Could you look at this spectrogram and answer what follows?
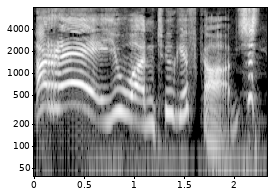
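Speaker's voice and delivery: high, hammed-up British cheer; British accent. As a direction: celebrate in a soaring mock-British voice. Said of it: "I was able to hold it that long".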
